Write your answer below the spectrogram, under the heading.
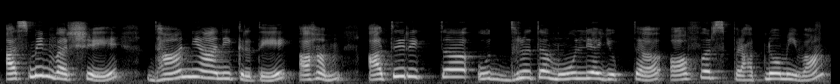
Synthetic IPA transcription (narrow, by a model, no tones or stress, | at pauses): ɐsminʋɐɾʂeː | d̪ʱaːnjaːnikɾɪt̪eːɐɦɐm | ɐt̪iɾik̚t̪ɐud̪ʱɾut̪ɐmuːljɐjukt̪ɐaːfʰɐɾspɾaːpnoːmiʋaː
